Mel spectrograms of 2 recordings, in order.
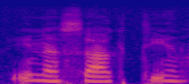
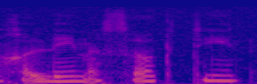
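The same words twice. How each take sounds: First: Said in the usual way. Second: Soft unvoiced whisper of ساكتين. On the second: Real, not acted. Telling teammates to stay quiet while sneaking, whispered. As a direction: drop to a breath.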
